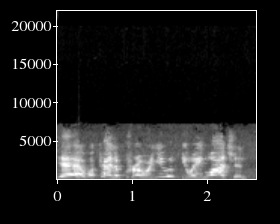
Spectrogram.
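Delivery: mock a clueless pro; fake New York accent. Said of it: "giving this fake New York accent".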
